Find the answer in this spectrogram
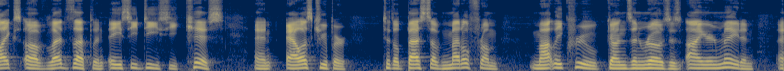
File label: Morning Promo; Red Raver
